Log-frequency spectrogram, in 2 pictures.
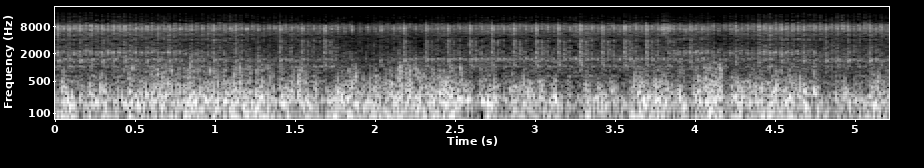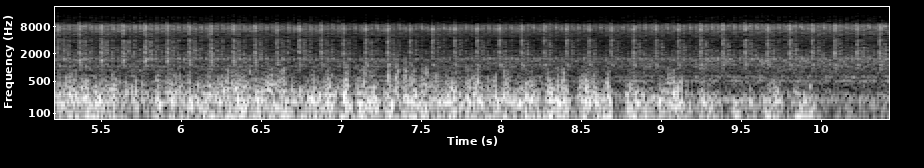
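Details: Volkswagen Polo 2012, 1.6 CFNA engine, cold start: fast, light, even ticking keeping pace with engine speed over the cold idle, one lifter loud and a couple faint; hydraulic lifter tick that stops once warm.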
